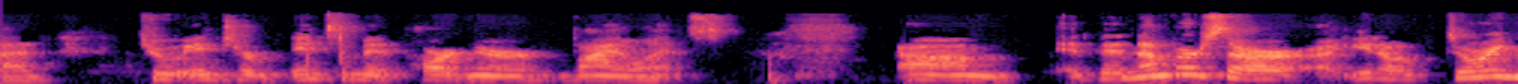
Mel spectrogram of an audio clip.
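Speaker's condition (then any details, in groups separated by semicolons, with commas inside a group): No condition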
